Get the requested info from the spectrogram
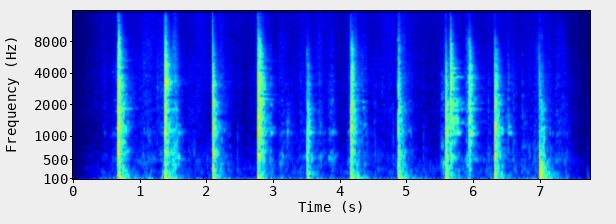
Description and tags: boots on aluminum ladder 01
Boots climbing an aluminum ladder
boot, foot, shoe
